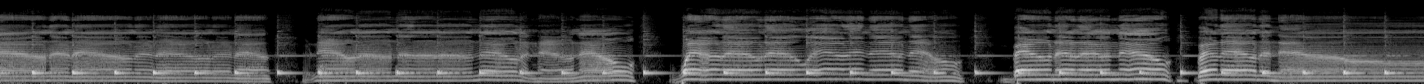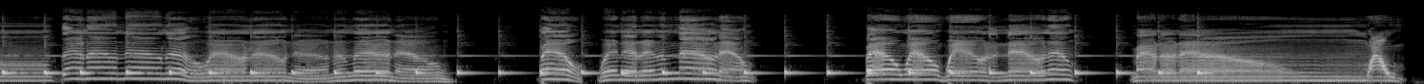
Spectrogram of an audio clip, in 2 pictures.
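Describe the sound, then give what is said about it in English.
A cowbell is played around 1 a.m. in a hotel room in New York City, struck over and over in a steady, quick rhythm, bright metallic clanks ringing out loudly on top of a backing track with bass and melody, with no one talking. “if anybody is next door to me in this hotel, they're going to lose their shiznit at some dummy playing cowbell”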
